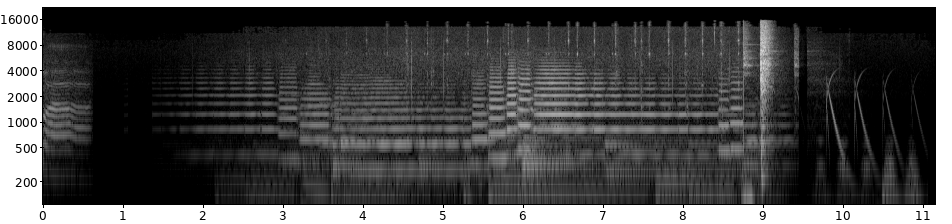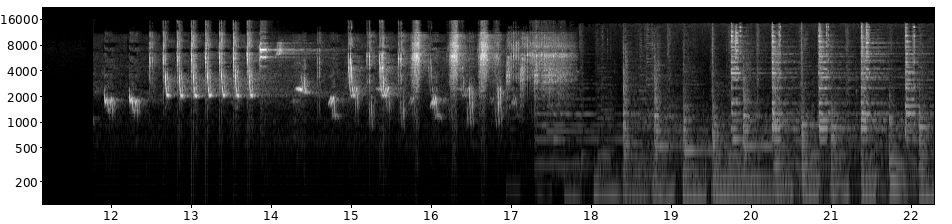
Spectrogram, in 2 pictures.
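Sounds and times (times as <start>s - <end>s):
music: 1.4s - 9.5s, 17.3s - 22.2s
mockingbird song: 11.8s - 17.8s.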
